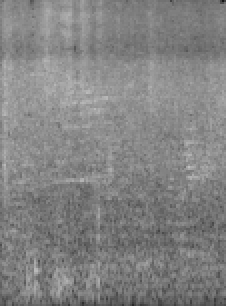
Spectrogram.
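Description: Shopping-mall background noise: a steady low rumble with indistinct nearby voices, loudest in the first second.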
